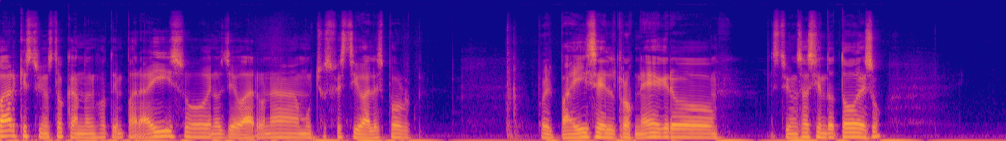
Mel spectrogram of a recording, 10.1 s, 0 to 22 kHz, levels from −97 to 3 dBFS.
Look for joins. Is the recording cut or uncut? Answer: cut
